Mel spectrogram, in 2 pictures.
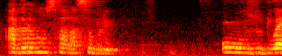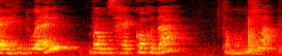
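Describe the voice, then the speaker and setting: A woman with a Brazilian Portuguese accent teaching a remote class, asking her pupils questions and answering them herself, sounding out syllables slowly and loudly. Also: fairly high pitch, recorded from a distance, background noise. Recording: roomy echo, voice from off mic.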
